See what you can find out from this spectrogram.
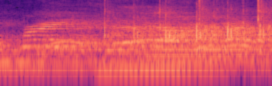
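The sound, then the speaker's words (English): Congregation clapping in a church service: several sharp hand claps, loosely spaced, come in under a voice that is talking. “Can I get a few more of y'all to clap like you've been through something?”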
